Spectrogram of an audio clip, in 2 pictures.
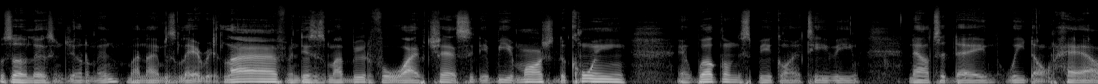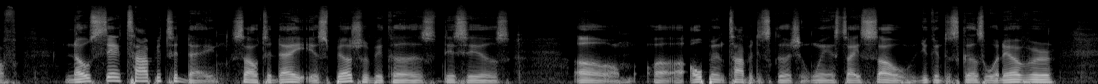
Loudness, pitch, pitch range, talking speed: -27 LUFS, 100 Hz, 90-110 Hz, 155 wpm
